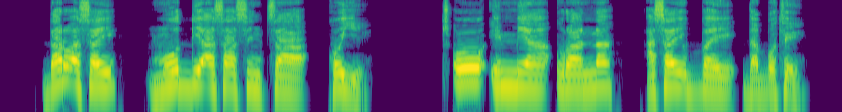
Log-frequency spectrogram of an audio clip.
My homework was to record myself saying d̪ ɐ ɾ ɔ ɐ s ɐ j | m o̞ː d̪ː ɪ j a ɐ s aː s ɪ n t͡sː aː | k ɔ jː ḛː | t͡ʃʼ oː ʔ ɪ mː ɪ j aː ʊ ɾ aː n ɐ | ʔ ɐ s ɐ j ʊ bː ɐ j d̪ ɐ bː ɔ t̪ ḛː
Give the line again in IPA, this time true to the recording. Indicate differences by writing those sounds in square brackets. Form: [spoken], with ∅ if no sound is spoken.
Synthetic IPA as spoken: d̪ ɐ ɾ ɔ ɐ s ɐ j | m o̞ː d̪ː ɪ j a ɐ s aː s ɪ n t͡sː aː | k ɔ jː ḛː | t͡ʃʼ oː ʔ ɪ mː ɪ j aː ʊ ɾ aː [nː] ɐ | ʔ ɐ s ɐ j ʊ bː ɐ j d̪ ɐ bː ɔ t̪ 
